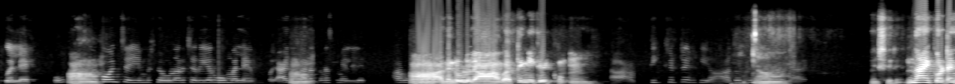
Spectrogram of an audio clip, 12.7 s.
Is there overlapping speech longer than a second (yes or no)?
yes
